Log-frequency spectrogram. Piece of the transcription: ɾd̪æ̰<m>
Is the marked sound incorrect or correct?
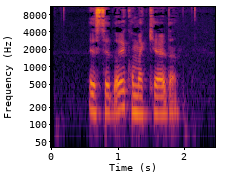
incorrect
